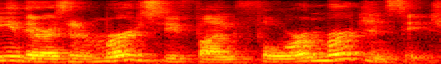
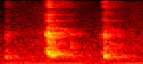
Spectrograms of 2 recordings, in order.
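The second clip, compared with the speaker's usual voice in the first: soft laugh; 4 dB quieter than usual. Acted. Skit ends in laughter.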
